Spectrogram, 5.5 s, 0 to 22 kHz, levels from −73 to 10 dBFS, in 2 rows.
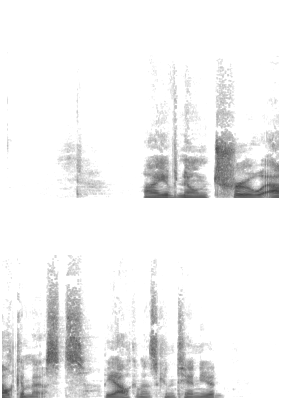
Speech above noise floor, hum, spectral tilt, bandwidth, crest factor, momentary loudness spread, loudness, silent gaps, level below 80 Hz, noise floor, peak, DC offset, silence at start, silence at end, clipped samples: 47 dB; none; -3 dB/octave; 16 kHz; 20 dB; 9 LU; -18 LUFS; none; -56 dBFS; -66 dBFS; -2 dBFS; under 0.1%; 0.75 s; 0.6 s; under 0.1%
